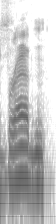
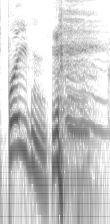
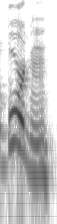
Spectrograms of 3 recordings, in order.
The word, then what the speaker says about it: Braden: His name's Braden. It's Braden. Yeah, it's mostly because of the fact that people get my name wrong. So Borden, could you tell us why you're sad?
